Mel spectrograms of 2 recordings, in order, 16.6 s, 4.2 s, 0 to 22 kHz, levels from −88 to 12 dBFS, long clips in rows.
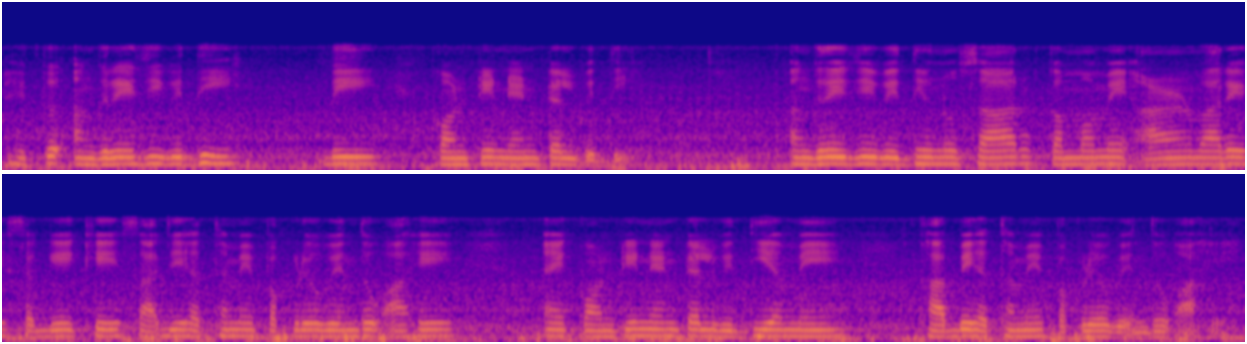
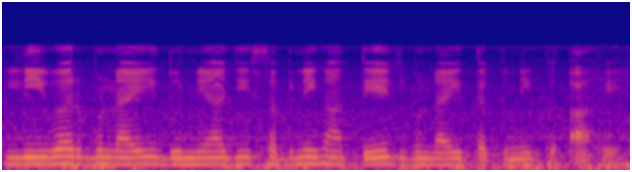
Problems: constant background noise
